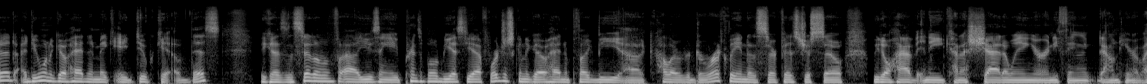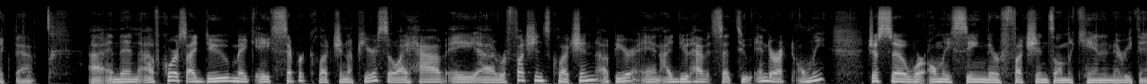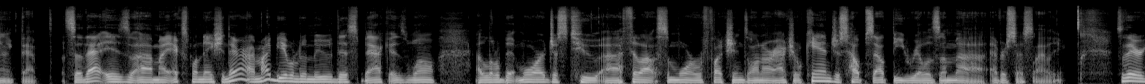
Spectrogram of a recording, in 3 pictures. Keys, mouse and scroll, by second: 2.2 click, 2.8 click, 5.0 typing, 5.4-6.5 drag, 7.0 click, 8.1 shift+click, 9.6 ctrl+s, 11.2 shift+click, 12.2 ctrl+s, 13.9 click, 16.3 click, 18.5 click, 18.9 click, 19.3 click, 19.7 click, 23.0 click, 24.0 shift+click, 24.4 Tab, 24.6 2, 25.5 alt+click, 26.2 g, 30.0 shift+middle click.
